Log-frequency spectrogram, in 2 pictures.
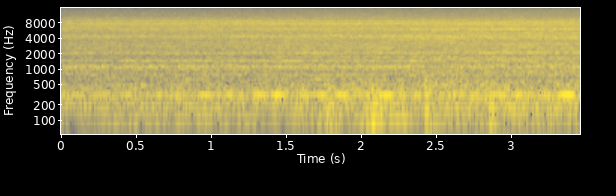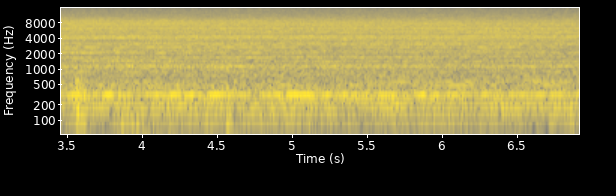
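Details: Toilet fill valve not closing: steady loud hiss of water running nonstop into the tank, the valve leaking.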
